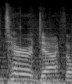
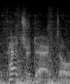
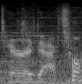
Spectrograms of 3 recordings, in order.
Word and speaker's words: pterodactyl: I hate phonetics like I see pterodactyl like it's a petao right cuz there's a p there and like no it sounds like then why even put it in the word there there's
